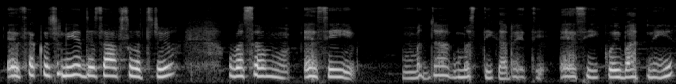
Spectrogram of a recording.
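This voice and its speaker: A woman's voice: very high-pitched, dry recording, poor audio. A woman voicing a pouty young wife who cries easily and talks in a whiny, sulky way, in a Hindi fan dub.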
